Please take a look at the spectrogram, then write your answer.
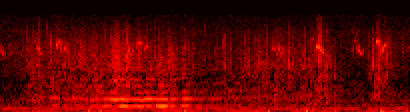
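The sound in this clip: Bees buzz inside a bag, a low, steady droning hum that swells slightly in the middle, faint, with scattered small clicks and rustles around it.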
